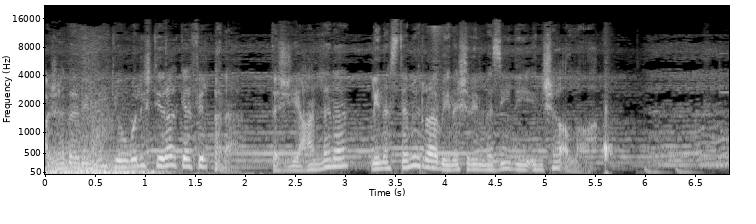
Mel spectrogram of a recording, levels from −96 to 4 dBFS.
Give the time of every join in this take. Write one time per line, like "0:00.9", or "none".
0:05.7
